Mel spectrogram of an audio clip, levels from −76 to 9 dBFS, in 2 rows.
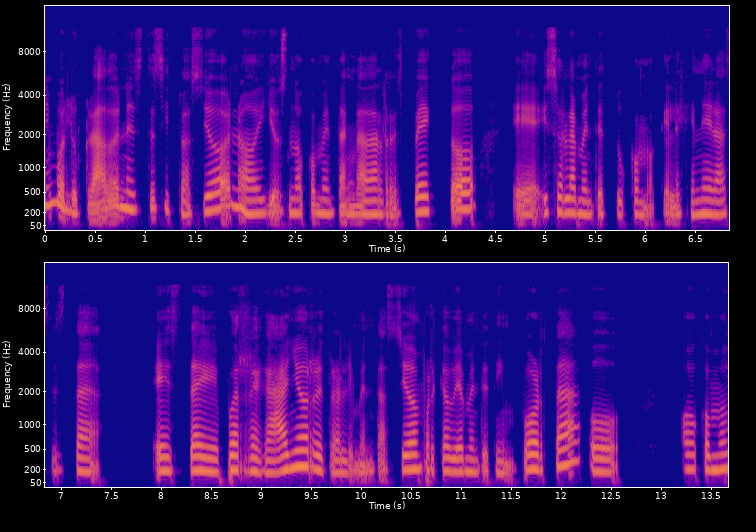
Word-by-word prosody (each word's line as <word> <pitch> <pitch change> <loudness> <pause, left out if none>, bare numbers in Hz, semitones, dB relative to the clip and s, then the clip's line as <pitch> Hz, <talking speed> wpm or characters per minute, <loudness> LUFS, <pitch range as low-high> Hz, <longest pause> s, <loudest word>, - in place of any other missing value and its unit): involucrado 320 +4 +1
en 265 - +2
este 235 - -2
situación 220 - -1
o 190 -9 +3
ellos 190 +3 -2
no 195 -1 -2
comentan 185 - -2
nada 180 - +3
al 180 - -2
respecto, 200 - +1 0.3
eh, 95 -1 -1
y 195 - -2
solamente 195 -4 0
tú 175 -1 -9
como 185 -2 -5
que - - -7
le - - -2
generas 185 0 -2
esta 185 -2 -3 0.5
este, 185 -1 +2
pues, 195 -2 +2
regaño, 185 +7 +4
retroalimentación, 200 - 0
porque 185 -1 -2
obviamente 175 -1 0
te - - -8
importa, 210 - +2
o 175 - +1 0.7
o 205 0 -1
cómo 195 +2 +1
190 Hz, 135 wpm, -24 LUFS, 175-205 Hz, 0.7 s, regaño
